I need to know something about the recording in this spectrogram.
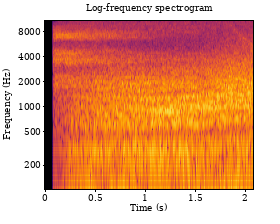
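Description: Intro sound effect: a loud rushing whoosh that starts abruptly and swells slightly, with no clear pitch.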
